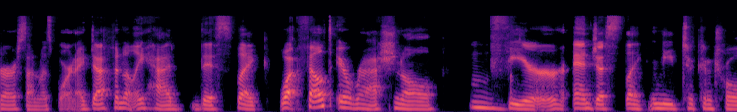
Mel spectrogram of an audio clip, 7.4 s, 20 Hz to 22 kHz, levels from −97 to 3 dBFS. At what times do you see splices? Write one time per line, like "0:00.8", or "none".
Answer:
0:02.7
